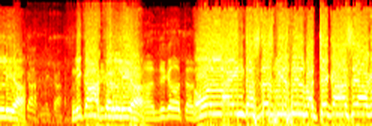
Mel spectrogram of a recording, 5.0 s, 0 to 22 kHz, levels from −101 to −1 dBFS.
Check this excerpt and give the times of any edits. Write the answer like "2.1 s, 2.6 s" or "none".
none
